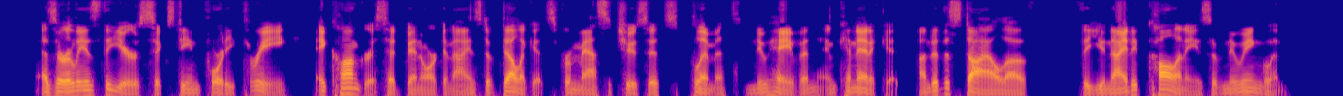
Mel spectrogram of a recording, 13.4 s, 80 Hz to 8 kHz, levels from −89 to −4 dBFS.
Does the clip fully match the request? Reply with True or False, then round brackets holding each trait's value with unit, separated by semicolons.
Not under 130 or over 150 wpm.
True (135 wpm)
